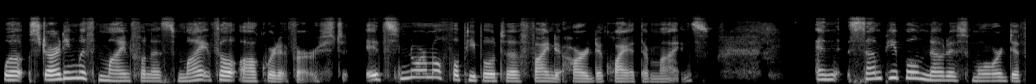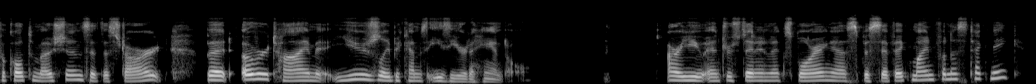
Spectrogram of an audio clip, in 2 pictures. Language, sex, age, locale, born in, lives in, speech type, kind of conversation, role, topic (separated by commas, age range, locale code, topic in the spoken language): English, female, 45-49, en-US, United States, United States, read, expert-assistant, expert, How does mindfulness practice affect stress and well-being?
